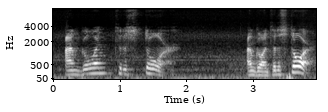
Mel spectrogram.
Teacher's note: So in this case, store is the most important word in the sentence. So that's usually going to have a rise in intonation. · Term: focus word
